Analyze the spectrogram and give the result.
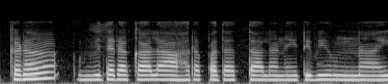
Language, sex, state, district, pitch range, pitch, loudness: Telugu, female, Telangana, Komaram Bheem, 210-220 Hz, 215 Hz, -13 LUFS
